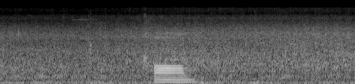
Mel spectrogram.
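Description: An outdoor stream flows with a constant, soft rushing wash like steady rain. A single spoken word rises briefly above the water midway through.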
